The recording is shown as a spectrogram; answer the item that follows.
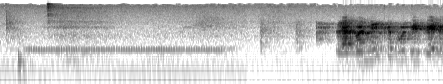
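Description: Outgoing phone call ringing out: one steady ringback tone lasting about two seconds, and the call goes unanswered. A man's voice comes in near the end.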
